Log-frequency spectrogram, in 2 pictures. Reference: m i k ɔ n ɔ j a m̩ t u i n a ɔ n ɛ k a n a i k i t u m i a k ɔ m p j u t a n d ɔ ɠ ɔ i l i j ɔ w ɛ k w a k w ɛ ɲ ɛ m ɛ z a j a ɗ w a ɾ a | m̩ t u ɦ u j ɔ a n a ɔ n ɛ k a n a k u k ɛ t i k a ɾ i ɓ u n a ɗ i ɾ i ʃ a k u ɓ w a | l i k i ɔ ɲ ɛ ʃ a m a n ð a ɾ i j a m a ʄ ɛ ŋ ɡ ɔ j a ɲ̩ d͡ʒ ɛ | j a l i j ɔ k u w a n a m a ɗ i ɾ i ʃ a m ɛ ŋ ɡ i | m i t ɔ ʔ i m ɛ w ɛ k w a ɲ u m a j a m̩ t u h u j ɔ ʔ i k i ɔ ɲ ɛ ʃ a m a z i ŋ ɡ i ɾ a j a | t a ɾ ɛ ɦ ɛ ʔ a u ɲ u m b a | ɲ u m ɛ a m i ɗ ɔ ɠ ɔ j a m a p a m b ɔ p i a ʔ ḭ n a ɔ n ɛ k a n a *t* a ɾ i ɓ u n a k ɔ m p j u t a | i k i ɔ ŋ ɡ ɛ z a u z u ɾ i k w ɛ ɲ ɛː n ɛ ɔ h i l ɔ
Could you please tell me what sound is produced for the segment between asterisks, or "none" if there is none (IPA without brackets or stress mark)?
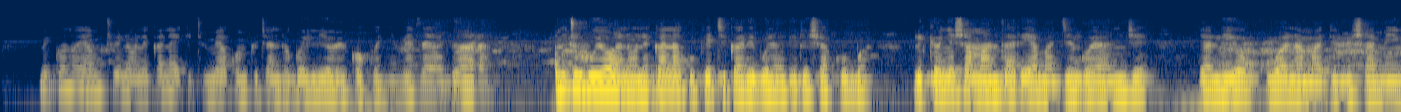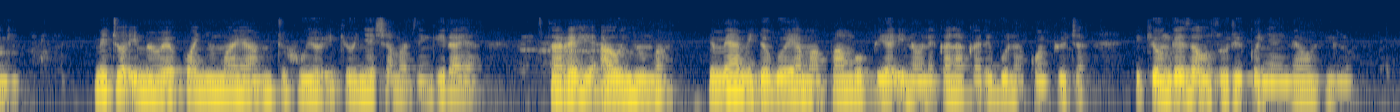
k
